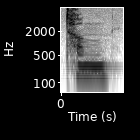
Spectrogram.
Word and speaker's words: tongue: It begins with the t, then we've got the short vowel followed by the nasal ng.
